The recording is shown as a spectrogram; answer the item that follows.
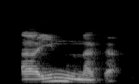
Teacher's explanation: Jadi dibaca antara fathah dengan kasroh, antara fathah dengan huruf ya. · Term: tashil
